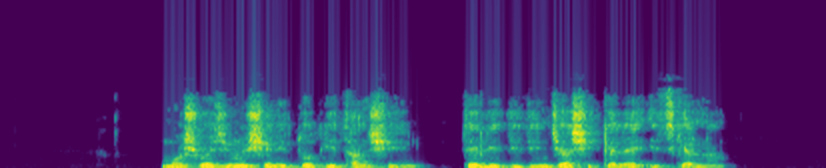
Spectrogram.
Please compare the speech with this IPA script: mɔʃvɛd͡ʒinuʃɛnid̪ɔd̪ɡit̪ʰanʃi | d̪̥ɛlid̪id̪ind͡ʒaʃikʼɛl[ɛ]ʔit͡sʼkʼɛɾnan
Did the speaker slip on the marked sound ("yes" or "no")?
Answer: no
